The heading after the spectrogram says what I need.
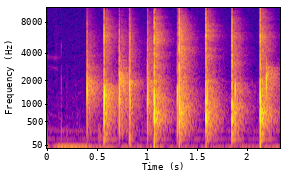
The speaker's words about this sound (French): Attends, je, tu m'as pris de court là. Je, je m'attendais pas euh, aux applaudissements. Je fais des applaudissements un peu plus.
